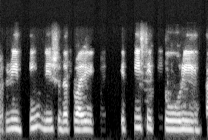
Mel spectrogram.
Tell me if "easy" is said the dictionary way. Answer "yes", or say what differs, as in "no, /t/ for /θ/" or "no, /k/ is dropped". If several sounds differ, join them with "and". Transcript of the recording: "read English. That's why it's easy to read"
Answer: no, /s/ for /z/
